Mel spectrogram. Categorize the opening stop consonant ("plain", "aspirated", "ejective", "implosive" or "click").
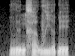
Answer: implosive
